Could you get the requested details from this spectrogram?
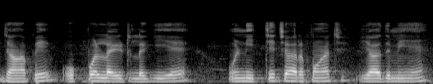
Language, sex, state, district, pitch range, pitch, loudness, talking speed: Hindi, male, Uttar Pradesh, Shamli, 140-155 Hz, 145 Hz, -17 LUFS, 165 wpm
